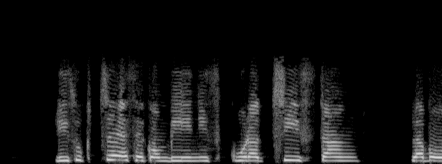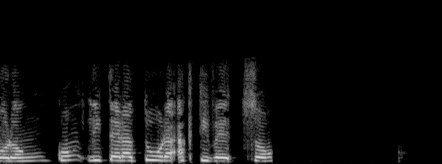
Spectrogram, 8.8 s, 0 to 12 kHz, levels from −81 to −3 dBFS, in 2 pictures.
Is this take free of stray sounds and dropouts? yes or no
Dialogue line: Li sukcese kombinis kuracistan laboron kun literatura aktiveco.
yes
